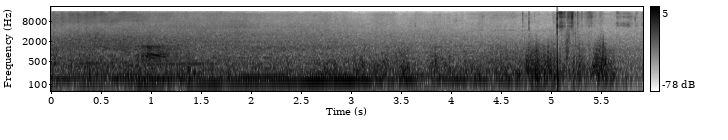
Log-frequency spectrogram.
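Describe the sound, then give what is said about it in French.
Steady outdoor wind rushes and buffets the microphone over a low droning hum, with a few brief louder gusts or bumps near the end. “Ok, c'est le bordel. Il y a du bruit, il y a du vent.”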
